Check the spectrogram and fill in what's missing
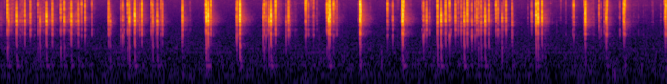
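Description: Long pointed acrylic nails scratch and tap the surface of a green glossy hollow plastic rotary phone handset held above the phone base. Quick, dry, bright clicks and scratchy bursts come in uneven clusters with short pauses between them. Each one stops instantly, with almost no low end.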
